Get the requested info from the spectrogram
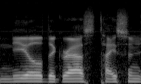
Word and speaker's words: Neil deGrasse Tyson: It's like when you watch those science shows, like, you know, the Neil deGrasse Tyson shows.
